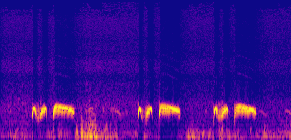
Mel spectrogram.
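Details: Spotted dove (tekukur) kept as a lure bird, described as aggressive and highly vocal; three clear phrases, each a brisk two-part coo leading into a longer smooth note, with soft low rumbling between.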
